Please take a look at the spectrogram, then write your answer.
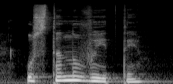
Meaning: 1. to establish, to determine, to fix, to set 2. to establish, to ascertain 3. to install, to mount, to set up
- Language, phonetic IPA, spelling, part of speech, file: Ukrainian, [ʊstɐnɔˈʋɪte], установити, verb, Uk-установити.ogg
